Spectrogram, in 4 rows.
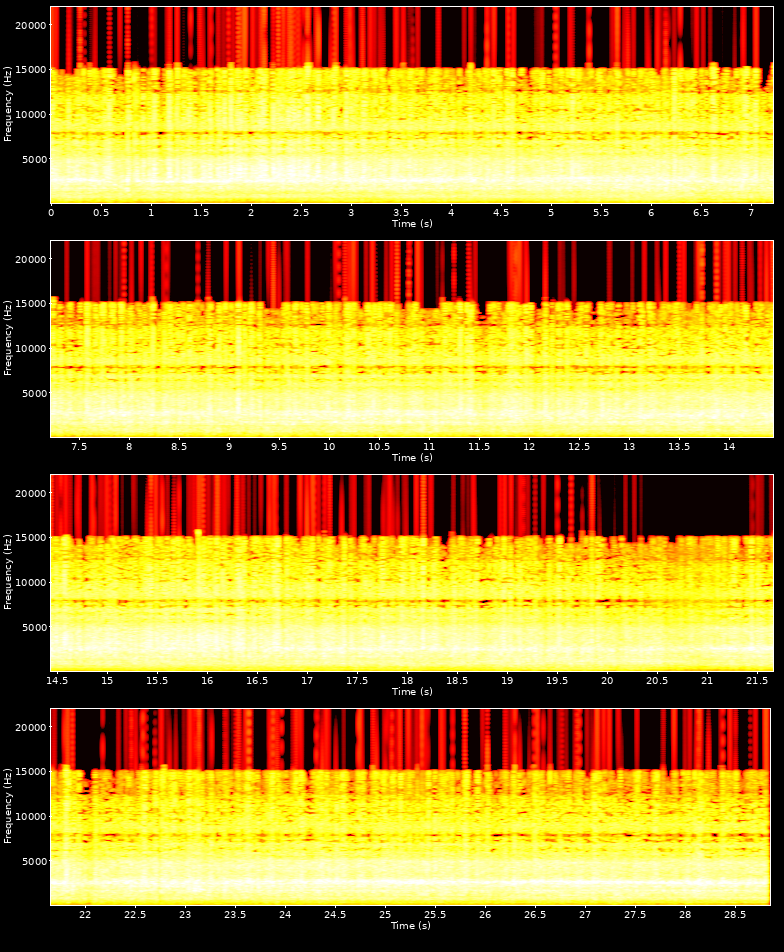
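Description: Kawasaki ZZ-R1100's inline-four engine running while riding, mixed with heavy wind and road noise on a bike-mounted microphone. The engine note rises and falls slowly.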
